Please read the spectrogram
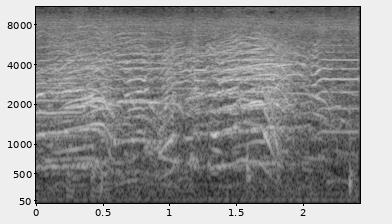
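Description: Many high-pitched girls' voices shouting and calling over one another at once, the calls of players and supporters at a soft tennis tournament.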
